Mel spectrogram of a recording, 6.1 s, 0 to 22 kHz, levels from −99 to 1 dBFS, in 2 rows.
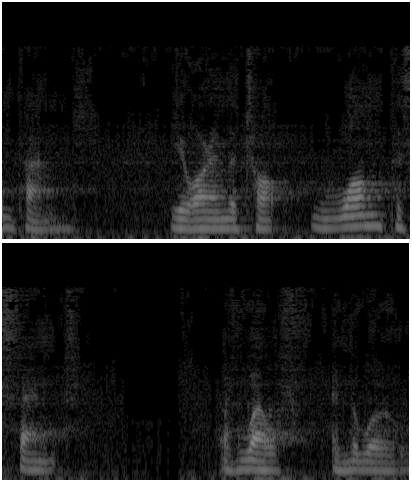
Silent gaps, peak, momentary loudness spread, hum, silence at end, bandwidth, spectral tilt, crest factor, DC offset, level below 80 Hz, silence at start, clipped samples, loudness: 4.25-4.37 s; -40 dBFS; 12 LU; none; 0 s; 11.5 kHz; -5.5 dB/octave; 20 dB; under 0.1%; -86 dBFS; 0 s; under 0.1%; -59 LUFS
